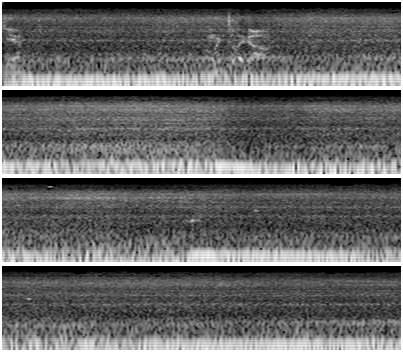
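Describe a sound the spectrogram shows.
A car engine hums steadily from inside the cabin, its pitch shifting as gears change.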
